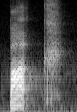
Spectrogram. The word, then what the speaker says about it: Bach: バッハさんのお名前は英語ではバックと最後 K で発音されます。ネイティブの方の発音を聞いてみましょう。 My favorite composer is Johann Sebastian Bach.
